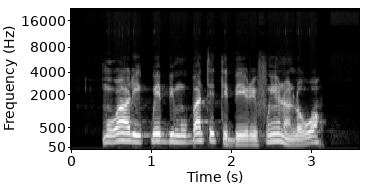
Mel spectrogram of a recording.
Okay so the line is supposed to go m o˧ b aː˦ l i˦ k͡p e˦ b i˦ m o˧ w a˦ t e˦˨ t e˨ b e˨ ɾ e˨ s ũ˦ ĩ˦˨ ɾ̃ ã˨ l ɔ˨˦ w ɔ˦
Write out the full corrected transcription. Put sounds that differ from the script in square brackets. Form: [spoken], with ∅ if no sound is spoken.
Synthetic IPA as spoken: m o˧ [w] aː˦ [ɾ] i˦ k͡p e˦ b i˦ m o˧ [b] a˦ t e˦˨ t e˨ b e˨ ɾ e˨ [f] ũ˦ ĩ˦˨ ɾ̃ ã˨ l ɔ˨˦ w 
